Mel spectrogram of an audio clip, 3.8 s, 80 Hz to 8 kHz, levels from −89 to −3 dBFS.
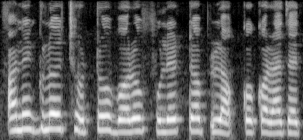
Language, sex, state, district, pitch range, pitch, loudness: Bengali, female, West Bengal, Alipurduar, 250-295 Hz, 260 Hz, -14 LUFS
